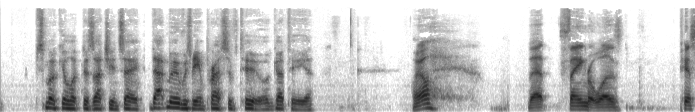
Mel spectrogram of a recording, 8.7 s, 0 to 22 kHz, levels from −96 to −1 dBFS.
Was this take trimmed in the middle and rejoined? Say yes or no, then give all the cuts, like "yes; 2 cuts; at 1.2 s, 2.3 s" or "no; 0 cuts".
yes; 6 cuts; at 1.0 s, 1.8 s, 2.4 s, 3.5 s, 6.4 s, 7.3 s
